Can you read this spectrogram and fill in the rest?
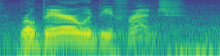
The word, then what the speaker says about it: Robert: I actually learned it was Robert, not Robert.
